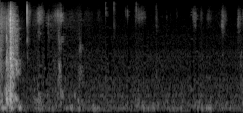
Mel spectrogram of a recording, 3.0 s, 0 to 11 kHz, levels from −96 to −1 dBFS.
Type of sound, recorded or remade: recorded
